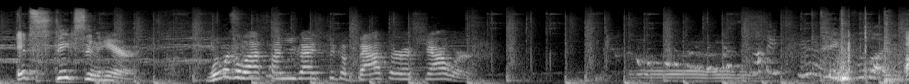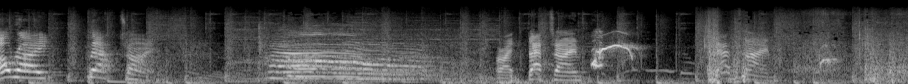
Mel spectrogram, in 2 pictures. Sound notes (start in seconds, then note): 11.6 moaning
